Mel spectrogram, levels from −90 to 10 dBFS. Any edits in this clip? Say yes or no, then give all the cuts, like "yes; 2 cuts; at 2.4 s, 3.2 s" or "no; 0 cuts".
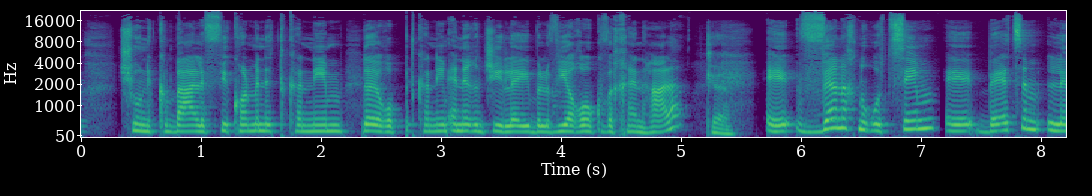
yes; 5 cuts; at 2.3 s, 2.7 s, 3.0 s, 3.9 s, 7.2 s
